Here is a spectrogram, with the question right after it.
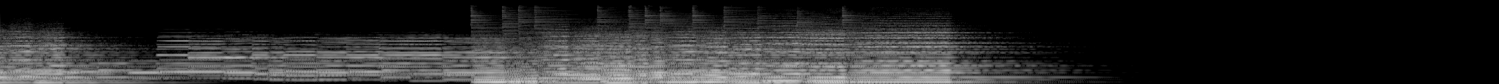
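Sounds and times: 
orchestral suite courante: 0.0s - 10.6s.

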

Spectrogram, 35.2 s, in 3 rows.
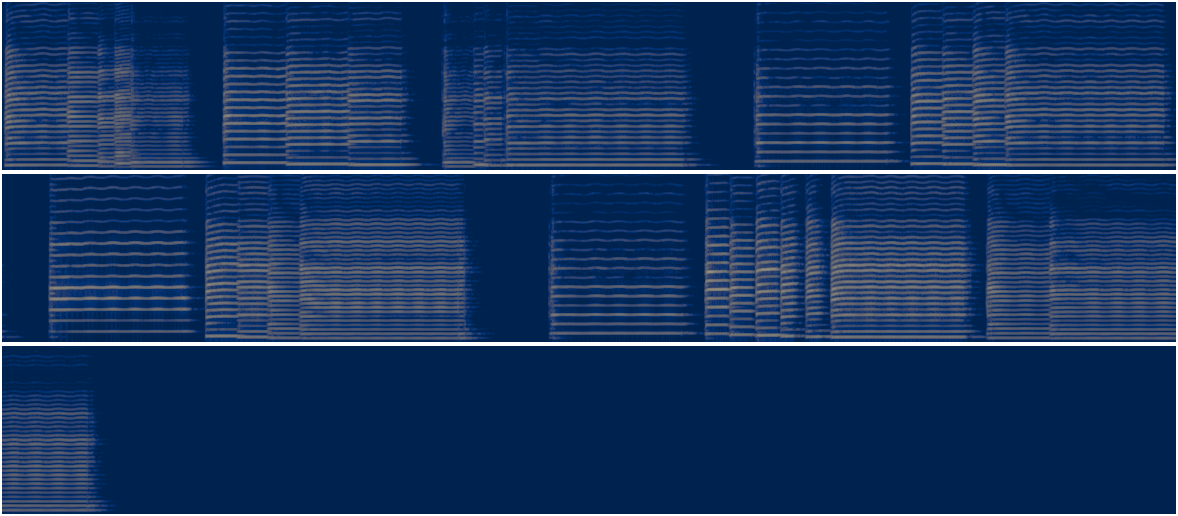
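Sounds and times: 
saxophone solo: 0.0s - 7.0s, 7.6s - 16.5s, 17.2s - 24.6s.

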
